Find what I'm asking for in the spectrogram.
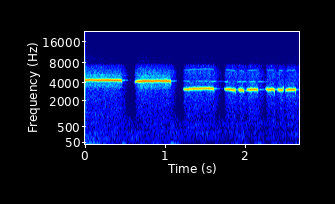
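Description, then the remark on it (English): A white-throated sparrow sings clear, pure whistles: two long, high sustained notes, then a slightly lower note broken into a quick, repeated stuttering series of short triplets, an ending some say sounds like the word 'Canada' repeated several times. No one speaks. “Experienced birders might be familiar with the sounds of the white-throated sparrow.”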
